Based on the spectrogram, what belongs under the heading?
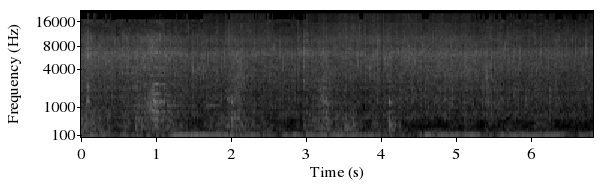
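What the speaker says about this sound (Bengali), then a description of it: "নুন মিশিয়ে আমি এইভাবে ভেজে নেব" Potatoes and onions salted and frying in a pan sizzle with a steady hiss, with a few soft scrapes of stirring and a low constant hum beneath, no voices.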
